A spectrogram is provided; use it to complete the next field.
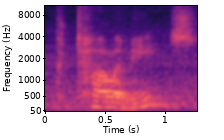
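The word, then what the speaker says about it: Ptolemy: when Alexander died was named pamy starting start spelled with a PT at the beginning and that family continued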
